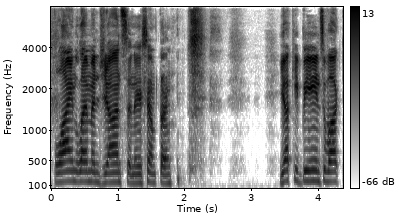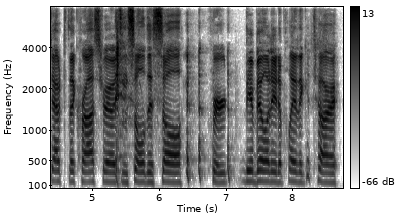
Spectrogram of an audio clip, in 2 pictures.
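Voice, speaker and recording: A man's voice: fairly high pitch, level tone, moderate pace, sharp tone, clear, resonant tone, no echo. A man co-hosting a film podcast, recapping the plot with wry, dry humor. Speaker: podcast co-host. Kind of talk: casual chat, recapping a film.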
